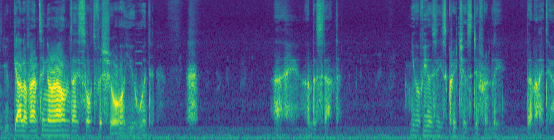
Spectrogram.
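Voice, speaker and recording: A man voicing a frail, obsessive mad scientist with a breathy, halting delivery in an ASMR horror roleplay. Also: medium pitch, a bit bright, rough recording. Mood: secretive, persuasive. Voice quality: breathy, whispery. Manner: halting, theatrical. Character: weak, obsessive mad scientist doctor running a monster containment site.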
